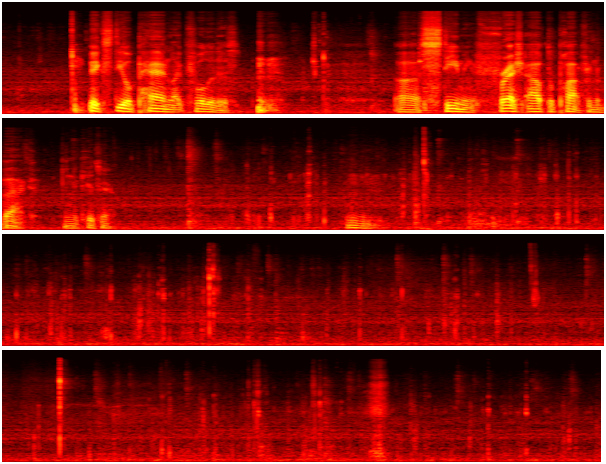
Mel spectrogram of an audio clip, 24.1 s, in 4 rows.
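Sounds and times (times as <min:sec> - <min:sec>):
person chewing food: 0:02.9 - 0:03.9, 0:07.2 - 0:24.0.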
